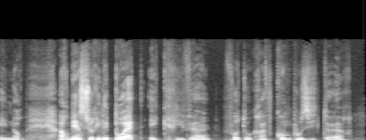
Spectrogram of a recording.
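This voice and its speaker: A talkative man guesting on a radio show, his voice climbing and falling in lively swings as he chats. He rambles eagerly from one point to the next, recorded close and dry in a studio. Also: mid-range voice, a little slow, breathy edge, dry recording. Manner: enthusiastic, talkative, digressive. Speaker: radio guest, arts association member. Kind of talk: radio interview conversation.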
